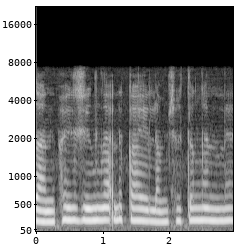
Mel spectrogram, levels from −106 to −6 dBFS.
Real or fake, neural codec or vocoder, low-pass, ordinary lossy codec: fake; codec, 16 kHz, 16 kbps, FreqCodec, larger model; 7.2 kHz; none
